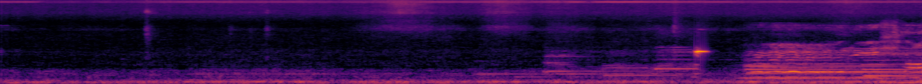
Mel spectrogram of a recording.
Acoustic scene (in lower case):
car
